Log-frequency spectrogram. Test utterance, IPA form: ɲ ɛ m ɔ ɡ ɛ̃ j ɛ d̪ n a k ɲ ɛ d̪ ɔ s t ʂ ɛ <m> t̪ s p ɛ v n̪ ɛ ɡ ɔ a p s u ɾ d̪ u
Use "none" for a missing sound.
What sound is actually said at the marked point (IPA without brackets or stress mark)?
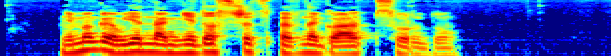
none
